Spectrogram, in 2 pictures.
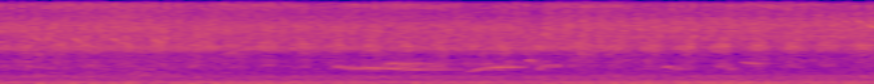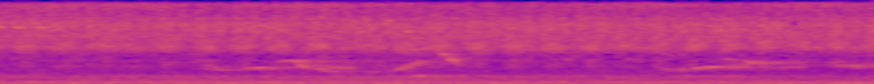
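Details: A summer meadow full of cicadas producing an even, piercing electric buzz, accompanied by occasional quick, quiet bird chirps and short whistles.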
